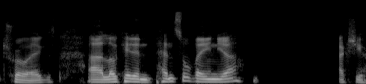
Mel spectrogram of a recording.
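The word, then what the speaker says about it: Tröegs: Mad elf it is brewed by troex located I think that's how you say it true eggs uh located in Pennsylvania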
